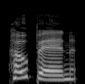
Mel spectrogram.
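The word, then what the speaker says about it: Popehn: Dakota said popen rhymes with propane.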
